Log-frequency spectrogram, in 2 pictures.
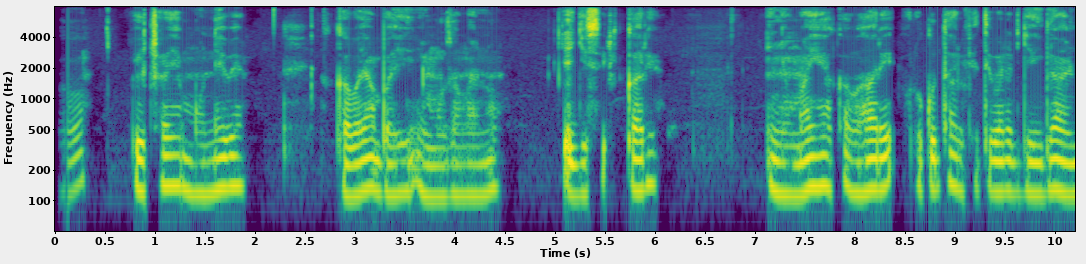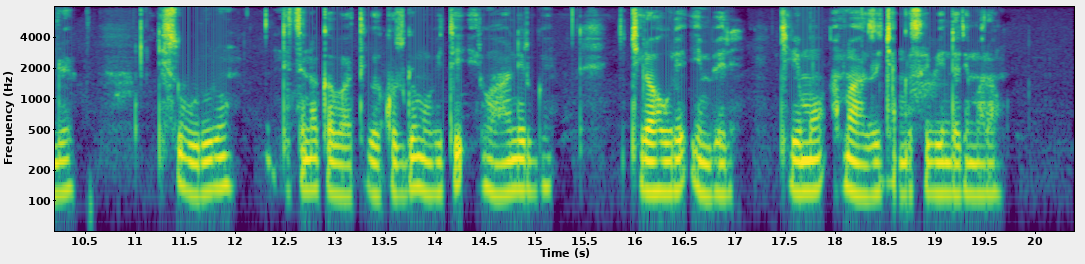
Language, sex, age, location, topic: Kinyarwanda, male, 18-24, Kigali, government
